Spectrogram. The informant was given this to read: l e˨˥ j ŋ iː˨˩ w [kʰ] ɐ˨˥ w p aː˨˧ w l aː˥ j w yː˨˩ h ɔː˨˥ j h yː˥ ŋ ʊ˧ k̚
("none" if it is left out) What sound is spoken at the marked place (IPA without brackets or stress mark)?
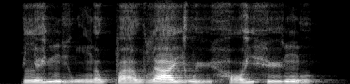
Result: ŋ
